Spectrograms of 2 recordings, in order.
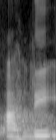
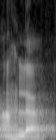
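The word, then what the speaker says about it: أهلِ: dan dia sebagai mudof ahli itu mudhaofun ilaih makanya bacanya ahli bukan ahla Allahumma adzib kufar ahlil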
